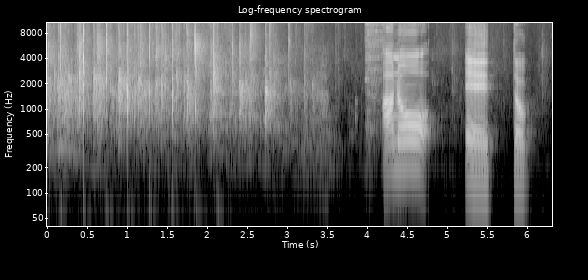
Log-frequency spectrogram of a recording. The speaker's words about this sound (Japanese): 挑戦してくれた人たちのために拍手。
